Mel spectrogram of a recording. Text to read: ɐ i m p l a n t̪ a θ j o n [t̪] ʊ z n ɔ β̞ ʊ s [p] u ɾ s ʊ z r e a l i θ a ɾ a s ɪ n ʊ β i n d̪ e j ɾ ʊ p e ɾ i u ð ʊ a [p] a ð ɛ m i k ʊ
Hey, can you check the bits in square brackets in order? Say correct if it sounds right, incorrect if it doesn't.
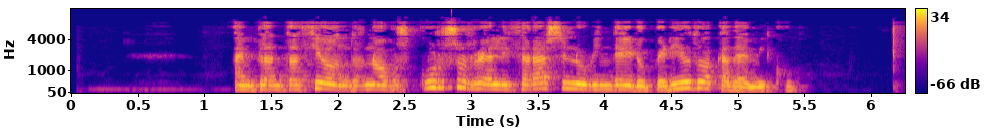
incorrect: d̪, incorrect: k, incorrect: k

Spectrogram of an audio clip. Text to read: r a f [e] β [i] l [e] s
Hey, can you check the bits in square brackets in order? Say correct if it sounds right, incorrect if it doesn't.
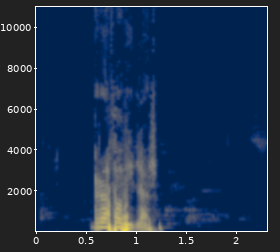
incorrect: a, correct, incorrect: a

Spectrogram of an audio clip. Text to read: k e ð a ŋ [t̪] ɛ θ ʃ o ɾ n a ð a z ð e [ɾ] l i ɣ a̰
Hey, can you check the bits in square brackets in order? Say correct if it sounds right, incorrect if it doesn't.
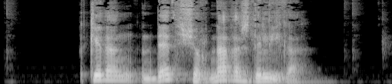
incorrect: d̪, incorrect: none

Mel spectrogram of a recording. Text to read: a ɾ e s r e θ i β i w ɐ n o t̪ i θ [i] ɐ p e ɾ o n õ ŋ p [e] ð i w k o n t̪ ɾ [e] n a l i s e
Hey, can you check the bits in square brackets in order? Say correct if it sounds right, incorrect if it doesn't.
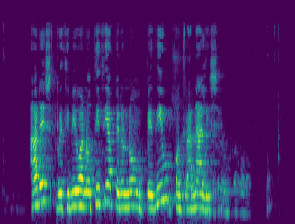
incorrect: j, correct, incorrect: a

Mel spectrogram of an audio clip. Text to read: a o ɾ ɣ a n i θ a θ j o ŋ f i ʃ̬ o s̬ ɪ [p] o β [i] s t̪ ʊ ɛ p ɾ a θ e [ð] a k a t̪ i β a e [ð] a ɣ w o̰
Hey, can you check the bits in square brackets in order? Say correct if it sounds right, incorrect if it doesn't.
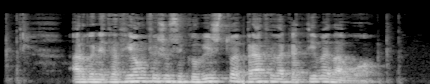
incorrect: k, correct, correct, correct

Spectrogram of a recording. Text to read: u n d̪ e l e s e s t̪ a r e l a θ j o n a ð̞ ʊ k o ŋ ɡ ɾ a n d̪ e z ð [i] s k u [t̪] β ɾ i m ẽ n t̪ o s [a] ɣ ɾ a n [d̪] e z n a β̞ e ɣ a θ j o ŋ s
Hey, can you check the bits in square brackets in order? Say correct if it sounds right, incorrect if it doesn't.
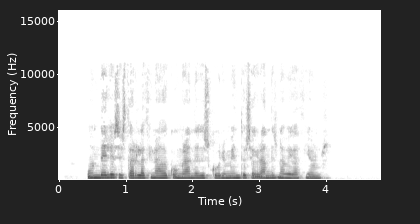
incorrect: e, incorrect: none, incorrect: e, correct

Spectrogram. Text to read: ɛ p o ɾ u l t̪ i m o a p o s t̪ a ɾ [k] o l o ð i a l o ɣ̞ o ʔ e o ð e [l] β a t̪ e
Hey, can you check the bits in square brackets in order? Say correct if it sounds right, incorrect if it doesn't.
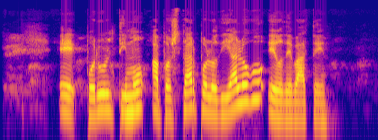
incorrect: p, incorrect: none

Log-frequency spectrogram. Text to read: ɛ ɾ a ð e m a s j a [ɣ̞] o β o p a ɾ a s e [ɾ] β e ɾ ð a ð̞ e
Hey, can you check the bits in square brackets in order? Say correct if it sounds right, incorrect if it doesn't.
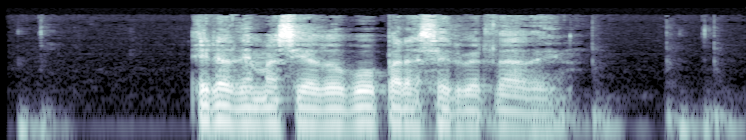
incorrect: ð̞, correct

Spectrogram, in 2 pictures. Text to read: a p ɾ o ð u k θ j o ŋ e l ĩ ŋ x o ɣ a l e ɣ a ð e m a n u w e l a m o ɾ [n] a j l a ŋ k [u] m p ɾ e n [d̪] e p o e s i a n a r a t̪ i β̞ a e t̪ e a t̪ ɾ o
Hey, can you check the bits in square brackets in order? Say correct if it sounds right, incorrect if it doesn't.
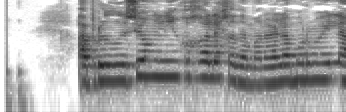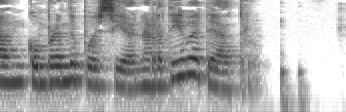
incorrect: m, incorrect: o, correct

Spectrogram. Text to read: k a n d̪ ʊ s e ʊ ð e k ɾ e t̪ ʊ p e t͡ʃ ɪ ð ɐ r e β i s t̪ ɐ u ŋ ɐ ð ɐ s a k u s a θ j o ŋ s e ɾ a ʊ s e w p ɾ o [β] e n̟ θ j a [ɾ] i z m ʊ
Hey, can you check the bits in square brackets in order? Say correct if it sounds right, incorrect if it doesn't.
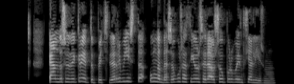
correct, incorrect: l

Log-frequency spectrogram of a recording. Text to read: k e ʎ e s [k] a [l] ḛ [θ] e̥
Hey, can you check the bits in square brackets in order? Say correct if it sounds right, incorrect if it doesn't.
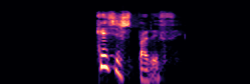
incorrect: p, incorrect: ɾ, correct

